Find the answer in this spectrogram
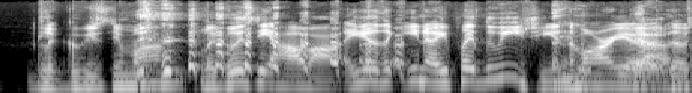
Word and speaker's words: Leguizamo: Also, on last week's episode, how did you pronounce John? How did you say his last name? Leguizamo.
